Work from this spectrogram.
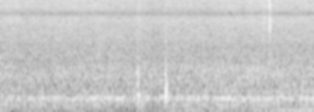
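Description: Honey bees buzz around a hive in a soft, even drone, fairly quiet and continuous, with a couple of faint taps breaking through.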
